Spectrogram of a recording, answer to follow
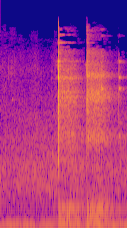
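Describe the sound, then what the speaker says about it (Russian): Three sharp hammer strikes knock out material during house wiring work, arriving close and loud over a low background rumble. "можно просто молотком бить"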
